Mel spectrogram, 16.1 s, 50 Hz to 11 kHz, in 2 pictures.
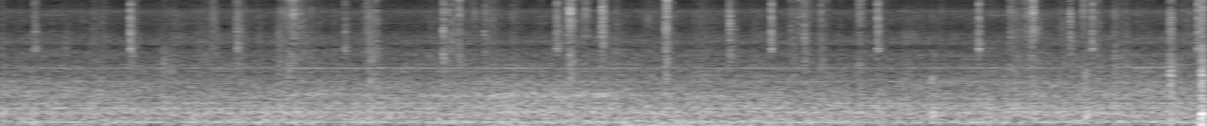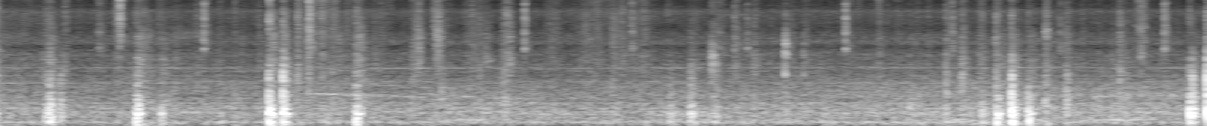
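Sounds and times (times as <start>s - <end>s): hands pressing dough on tray: 14.2s - 16.0s.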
